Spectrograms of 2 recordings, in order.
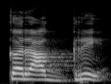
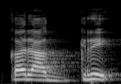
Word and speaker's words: कराग्रे: वह जानेंगे पहला चरण कराग्रे क अक्षर पूरा है अक्षर पूरा जब आधे अक्षर में अ मिक्स होता है तो बनता है तो करा ग्री का मतलब हुआ ग आधा और र पूरा अक्षर जो पूरा होता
